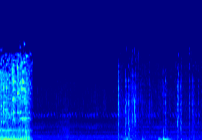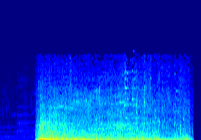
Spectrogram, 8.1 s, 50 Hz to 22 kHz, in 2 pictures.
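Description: Car hurled into a gas station in the 2013 film Carrie: a short burst of noise, then near silence broken by metallic clatter, creaks and pops, then a loud, roaring explosion that runs on for about three seconds.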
